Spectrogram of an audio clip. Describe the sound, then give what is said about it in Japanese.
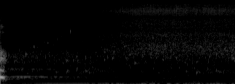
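A running shower being turned on. A soft, steady hiss of spray swells in over about the first second, then continues evenly and faintly with no talking. “あ、シャワー出すんですね。”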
